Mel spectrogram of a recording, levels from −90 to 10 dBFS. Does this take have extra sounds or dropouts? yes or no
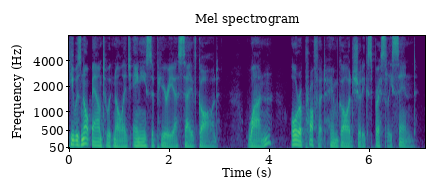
no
